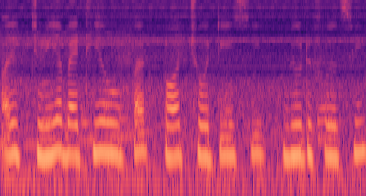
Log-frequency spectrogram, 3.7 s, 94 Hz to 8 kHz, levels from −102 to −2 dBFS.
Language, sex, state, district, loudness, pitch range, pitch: Hindi, female, Uttar Pradesh, Budaun, -30 LUFS, 230-245 Hz, 235 Hz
